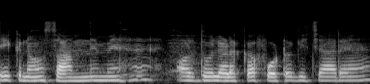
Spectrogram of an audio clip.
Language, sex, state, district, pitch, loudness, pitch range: Hindi, female, Uttar Pradesh, Jyotiba Phule Nagar, 180 Hz, -17 LUFS, 175-190 Hz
